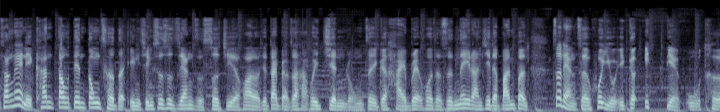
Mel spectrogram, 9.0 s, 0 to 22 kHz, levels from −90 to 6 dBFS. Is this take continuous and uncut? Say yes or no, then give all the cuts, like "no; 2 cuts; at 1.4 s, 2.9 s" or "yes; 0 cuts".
yes; 0 cuts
